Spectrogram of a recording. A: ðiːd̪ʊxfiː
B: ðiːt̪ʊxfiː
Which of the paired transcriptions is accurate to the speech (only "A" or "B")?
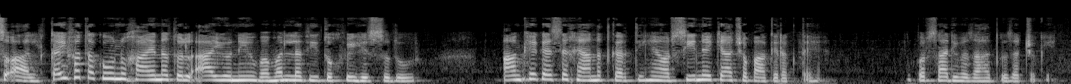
B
